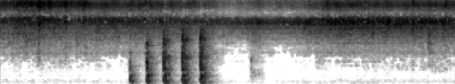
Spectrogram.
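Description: Cut-up pork frying in margarine in a pan for fried rice: a steady high sizzling hiss runs throughout, broken midway by a quick run of a few knocks.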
